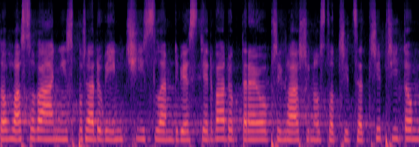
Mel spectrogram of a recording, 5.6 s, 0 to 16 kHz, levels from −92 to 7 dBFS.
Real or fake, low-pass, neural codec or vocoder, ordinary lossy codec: fake; 14.4 kHz; autoencoder, 48 kHz, 128 numbers a frame, DAC-VAE, trained on Japanese speech; Opus, 16 kbps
